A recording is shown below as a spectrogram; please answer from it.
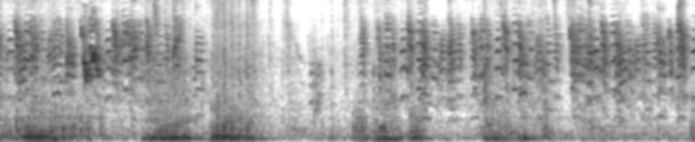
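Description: A colony of zebra finches gives a dense chatter of short, nasal, high beeps, overlapping continuously, with soft low thumps of fluttering wings.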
